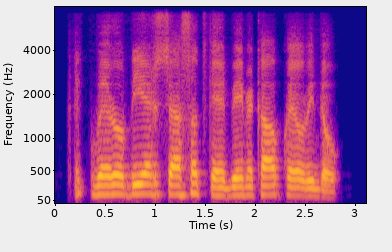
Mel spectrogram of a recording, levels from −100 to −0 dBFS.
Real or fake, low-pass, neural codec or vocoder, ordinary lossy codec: fake; 7.2 kHz; codec, 16 kHz, 0.5 kbps, FunCodec, trained on Chinese and English, 25 frames a second; Opus, 64 kbps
